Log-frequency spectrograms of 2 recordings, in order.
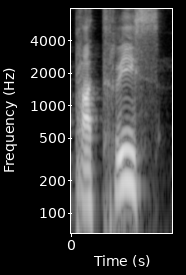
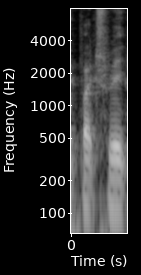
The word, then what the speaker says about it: Patrice: And today we got a special podcast with Tommy and Patrice. Evra. Finally, someone said it right. because they always say Patrick and you say Patrice, man.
